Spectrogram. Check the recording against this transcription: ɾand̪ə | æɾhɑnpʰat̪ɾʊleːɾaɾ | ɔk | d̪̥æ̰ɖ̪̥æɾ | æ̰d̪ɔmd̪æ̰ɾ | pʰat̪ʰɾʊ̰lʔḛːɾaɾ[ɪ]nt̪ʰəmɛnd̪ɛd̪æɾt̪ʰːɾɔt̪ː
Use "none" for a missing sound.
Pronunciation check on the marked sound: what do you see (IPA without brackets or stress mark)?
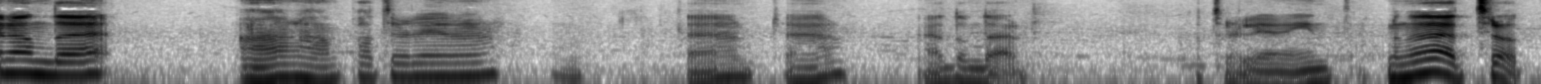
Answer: ɪ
